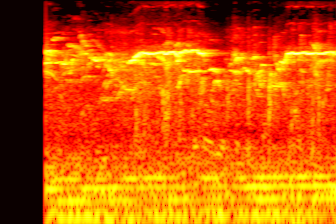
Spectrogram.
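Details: Caged champion Oriental magpie-robin, a contest bird singing with its tail fully spread: loud, varied whistled phrases with sharp sliding notes and rapid chattering trills, delivered continuously after a brief silence.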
